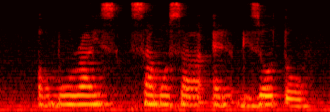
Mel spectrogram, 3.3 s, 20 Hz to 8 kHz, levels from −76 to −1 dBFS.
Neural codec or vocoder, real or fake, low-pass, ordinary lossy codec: vocoder, 24 kHz, 100 mel bands, Vocos; fake; 7.2 kHz; none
